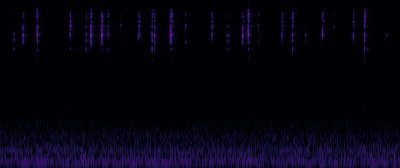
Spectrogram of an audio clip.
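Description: Long nails rapidly tap the sides of the glass dome of a water-filled dragon snow globe. The result is a quiet, irregular series of short, bright, high-pitched clicks that die away almost instantly, over a soft low rumble.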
